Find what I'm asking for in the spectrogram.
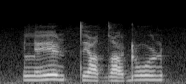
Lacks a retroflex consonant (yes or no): no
